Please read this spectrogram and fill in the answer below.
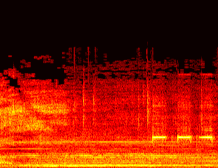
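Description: Music of steady held tones from a video's soundtrack playing through desktop computer speakers. About one and a half seconds in, a run of short, high electronic beeps starts, about four a second.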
